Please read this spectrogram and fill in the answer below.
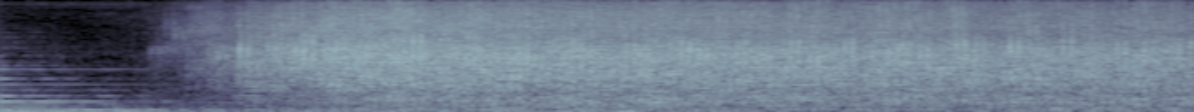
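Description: Audience applause that breaks out about a second in, just as the orchestra's final held chord dies away, then carries on steady and full.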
